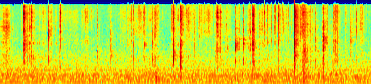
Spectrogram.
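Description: A metal blade scrapes flakes off a solid purple, grid-scored bar of soap held in the hand. Quiet, bright, crisp scratching and crackling ticks come in many short irregular bursts, with almost no low end and no ringing.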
